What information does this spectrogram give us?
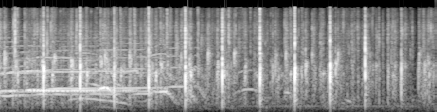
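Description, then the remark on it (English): An audience claps at a moderate, steady pace, the sharp individual claps standing out rather than blending into a roar, while voices call out and cheer over the first couple of seconds, giving a round of applause to two people. “And let's give these two a round of applause, right?”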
